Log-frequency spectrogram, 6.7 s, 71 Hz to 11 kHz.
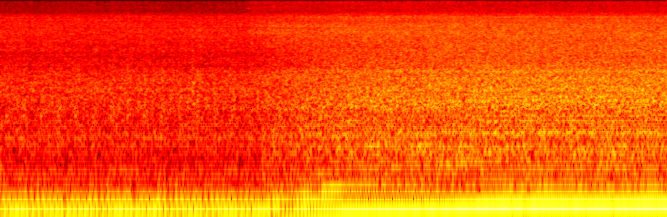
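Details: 1963 Corvair engine after vacuum leak fix, new PCV valve fitted: even low idle hum settling steadier and fuller with no hunting or misfire; idle mixture at the sweet spot, idle speed still slightly high.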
